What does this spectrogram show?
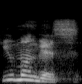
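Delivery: "Humongous" as one word, opening on a "hyu" sound; corrected pronunciation. Shown as a demonstration. Streamer reading out a chat correction, careful pronunciation. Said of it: "It's pronounced Hugh".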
